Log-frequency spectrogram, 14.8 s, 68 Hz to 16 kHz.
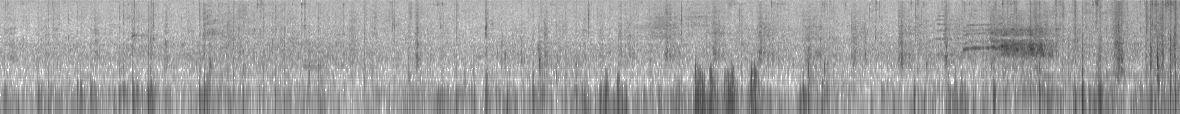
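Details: Mare's first show-jumping round at 90 cm, ridden clear: dull, uneven thudding hoofbeats on soft ground over a steady low rumble, with a brief brighter burst of sound near the end.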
